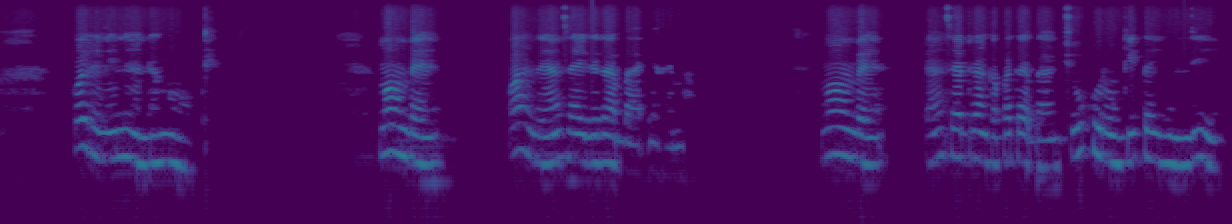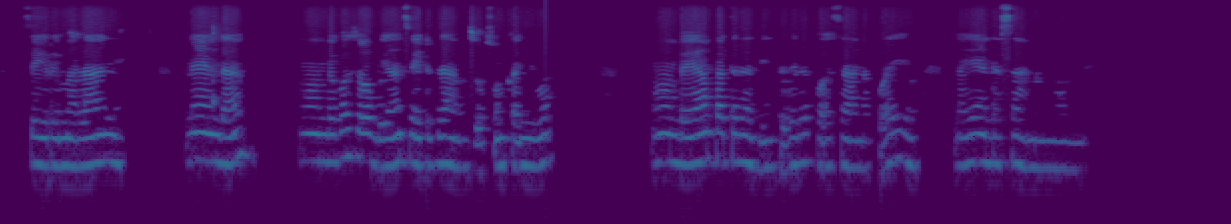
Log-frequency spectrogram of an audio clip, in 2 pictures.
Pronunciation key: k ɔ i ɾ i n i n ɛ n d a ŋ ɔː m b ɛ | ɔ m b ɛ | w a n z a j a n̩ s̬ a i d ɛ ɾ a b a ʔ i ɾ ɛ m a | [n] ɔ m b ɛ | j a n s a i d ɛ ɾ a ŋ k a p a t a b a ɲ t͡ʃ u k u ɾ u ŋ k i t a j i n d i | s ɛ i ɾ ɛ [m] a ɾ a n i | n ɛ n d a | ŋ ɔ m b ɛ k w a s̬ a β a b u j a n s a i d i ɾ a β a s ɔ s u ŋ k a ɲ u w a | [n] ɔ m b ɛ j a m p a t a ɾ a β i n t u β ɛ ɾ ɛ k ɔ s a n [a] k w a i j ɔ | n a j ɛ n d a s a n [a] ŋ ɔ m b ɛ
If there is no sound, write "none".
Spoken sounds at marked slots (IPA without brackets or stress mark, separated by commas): ŋ, m, ŋ, a, a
